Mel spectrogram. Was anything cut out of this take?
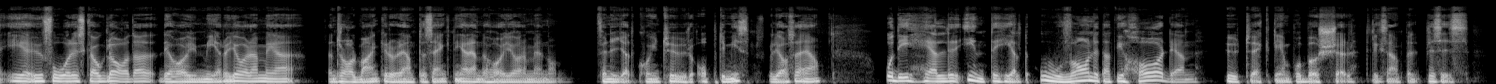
no; 0 cuts

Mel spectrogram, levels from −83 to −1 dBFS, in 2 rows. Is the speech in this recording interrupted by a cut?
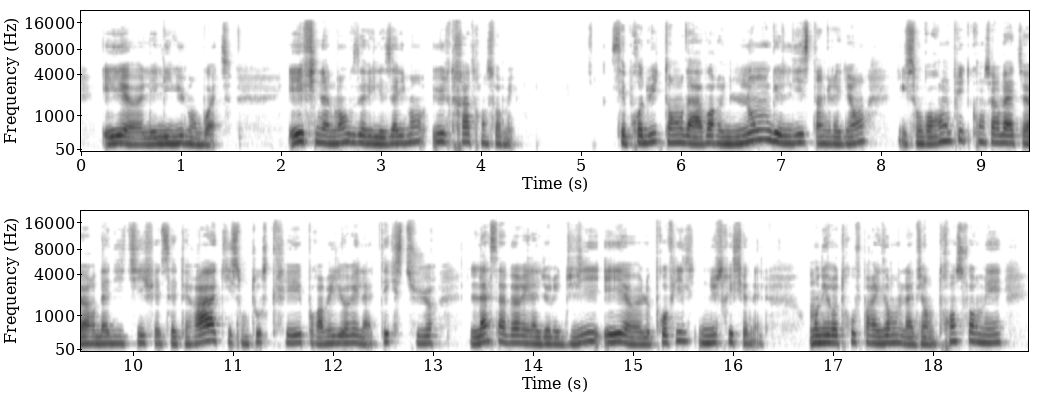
no; 0 cuts

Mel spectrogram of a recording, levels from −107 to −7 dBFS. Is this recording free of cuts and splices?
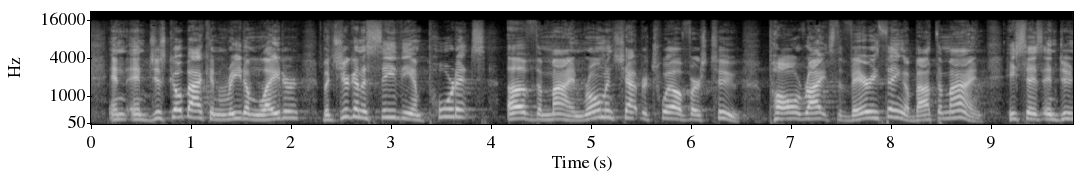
yes; 0 cuts

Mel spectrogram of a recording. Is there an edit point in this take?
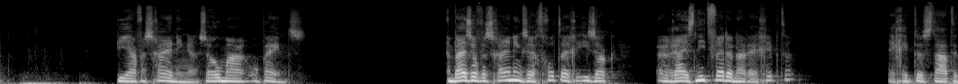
no; 0 cuts

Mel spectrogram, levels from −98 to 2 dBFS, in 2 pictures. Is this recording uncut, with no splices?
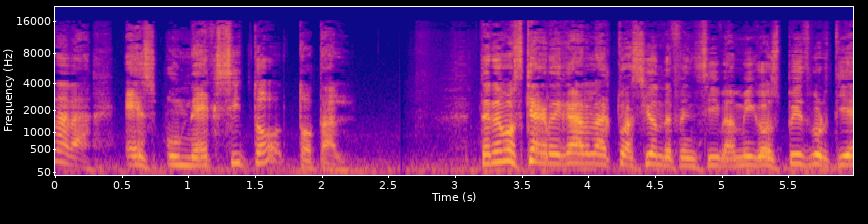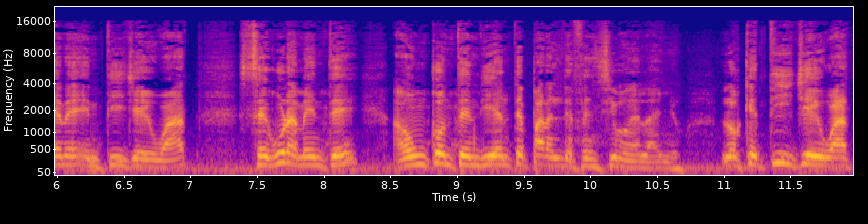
yes; 0 cuts

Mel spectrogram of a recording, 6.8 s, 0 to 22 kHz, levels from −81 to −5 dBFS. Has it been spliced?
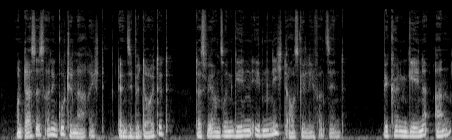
no; 0 cuts

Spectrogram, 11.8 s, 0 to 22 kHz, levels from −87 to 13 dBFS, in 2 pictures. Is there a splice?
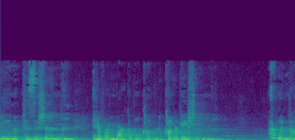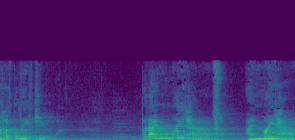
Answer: yes; 1 cut; at 5.4 s

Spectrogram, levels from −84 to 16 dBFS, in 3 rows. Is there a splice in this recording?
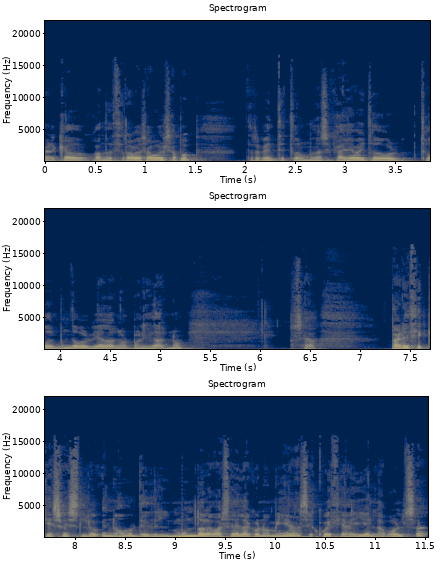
yes; 3 cuts; at 6.3 s, 8.3 s, 10.3 s

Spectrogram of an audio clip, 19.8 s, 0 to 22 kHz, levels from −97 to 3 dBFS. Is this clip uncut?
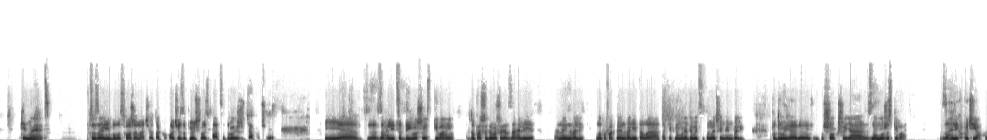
yes; 0 cuts

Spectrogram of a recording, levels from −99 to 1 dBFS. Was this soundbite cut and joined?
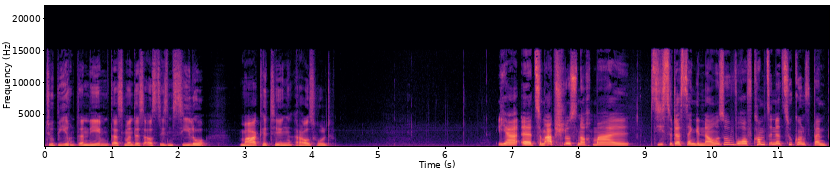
no; 0 cuts

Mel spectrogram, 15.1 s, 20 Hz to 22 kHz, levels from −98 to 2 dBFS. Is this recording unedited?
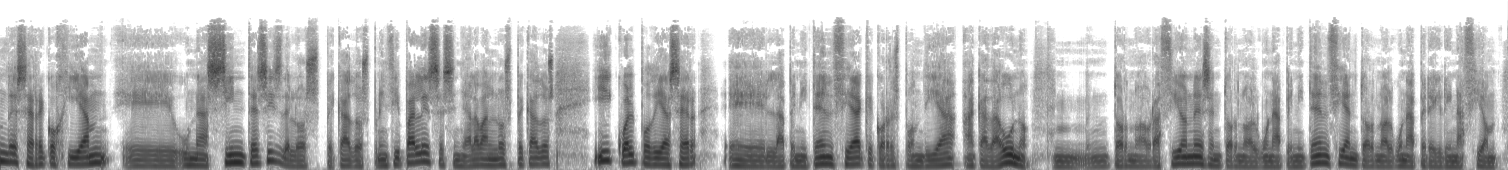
no; 1 cut; at 10.5 s

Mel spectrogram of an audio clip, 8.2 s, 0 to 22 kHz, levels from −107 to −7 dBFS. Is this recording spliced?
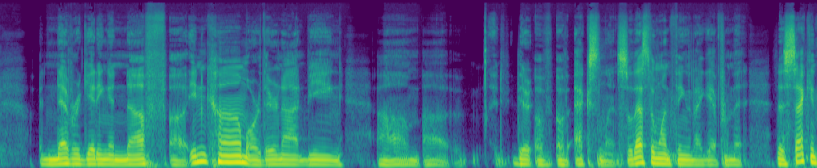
yes; 1 cut; at 5.3 s

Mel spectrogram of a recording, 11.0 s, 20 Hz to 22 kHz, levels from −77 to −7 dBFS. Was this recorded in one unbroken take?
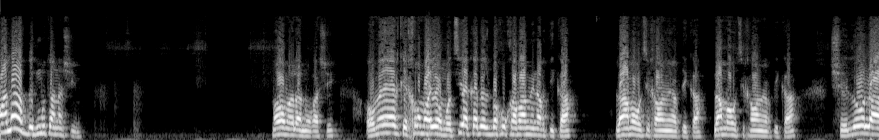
no; 2 cuts; at 4.4 s, 8.9 s

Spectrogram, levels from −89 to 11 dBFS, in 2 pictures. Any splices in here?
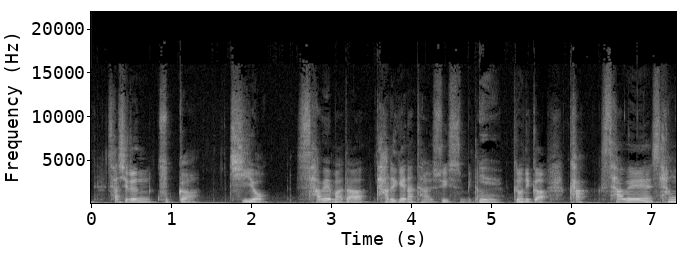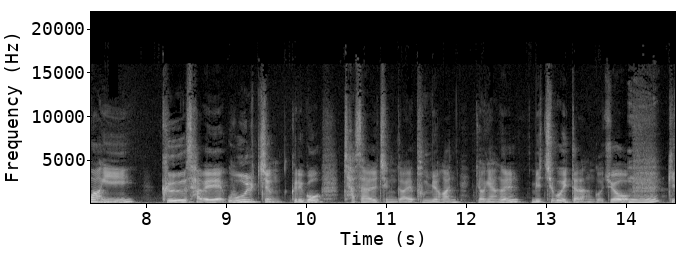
no; 0 cuts

